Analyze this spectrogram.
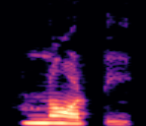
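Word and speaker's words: neigh: इसको ने, क्योंकि ई आई को ए पढ़ा जाता है।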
